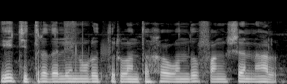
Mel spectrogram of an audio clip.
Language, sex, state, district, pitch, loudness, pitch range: Kannada, male, Karnataka, Koppal, 130 Hz, -16 LUFS, 125-135 Hz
